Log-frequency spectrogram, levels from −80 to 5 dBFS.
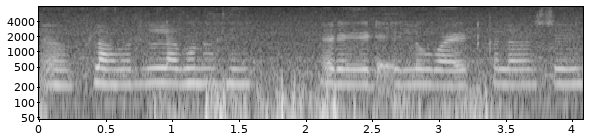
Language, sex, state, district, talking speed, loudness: Marathi, female, Maharashtra, Washim, 145 wpm, -17 LUFS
